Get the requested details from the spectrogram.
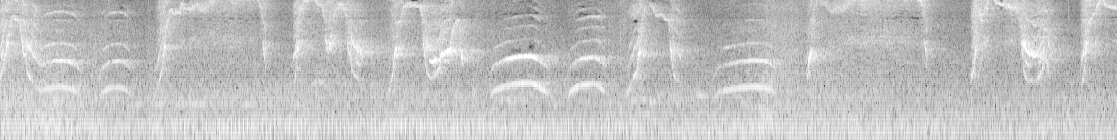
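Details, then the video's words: Young monkey Santo cries loudly on a branch while mother monkey Sara struggles to care for him; a series of arched, rising-then-falling wails and sharp squeals come in bursts with short pauses, little background noise. "Little Monkey SANTO cries on the branch tree so loudly Mama monkey SARA can't take care of him"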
